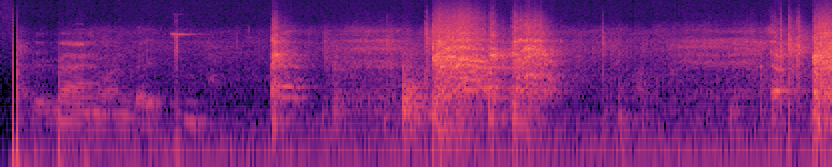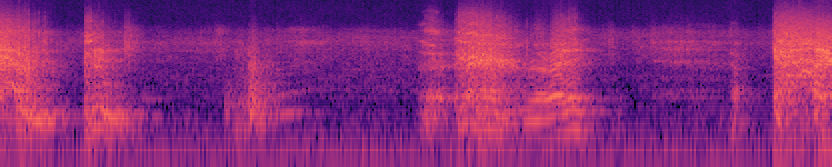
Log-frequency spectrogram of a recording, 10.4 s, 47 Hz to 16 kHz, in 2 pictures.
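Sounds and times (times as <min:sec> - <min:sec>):
speech: 0:00.2 - 0:03.4
harsh cough: 0:01.7 - 0:03.6, 0:04.8 - 0:06.2, 0:07.8 - 0:08.9, 0:09.8 - 0:10.4
throat clearing: 0:01.7 - 0:03.6, 0:04.6 - 0:07.2, 0:07.8 - 0:08.6, 0:09.8 - 0:10.4.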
